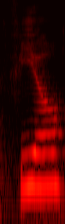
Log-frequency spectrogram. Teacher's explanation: more flat fill my tongue is a little higher and then feel my tongue is the highest and the most forward and the most tense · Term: E vowel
